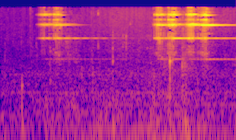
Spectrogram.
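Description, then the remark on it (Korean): A bicycle bell rings twice, first a lighter ring and then a brighter, longer burst of metallic dings, clear with no voices; the sound comes from the middle of a song. “자전거 벨소리군요.”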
